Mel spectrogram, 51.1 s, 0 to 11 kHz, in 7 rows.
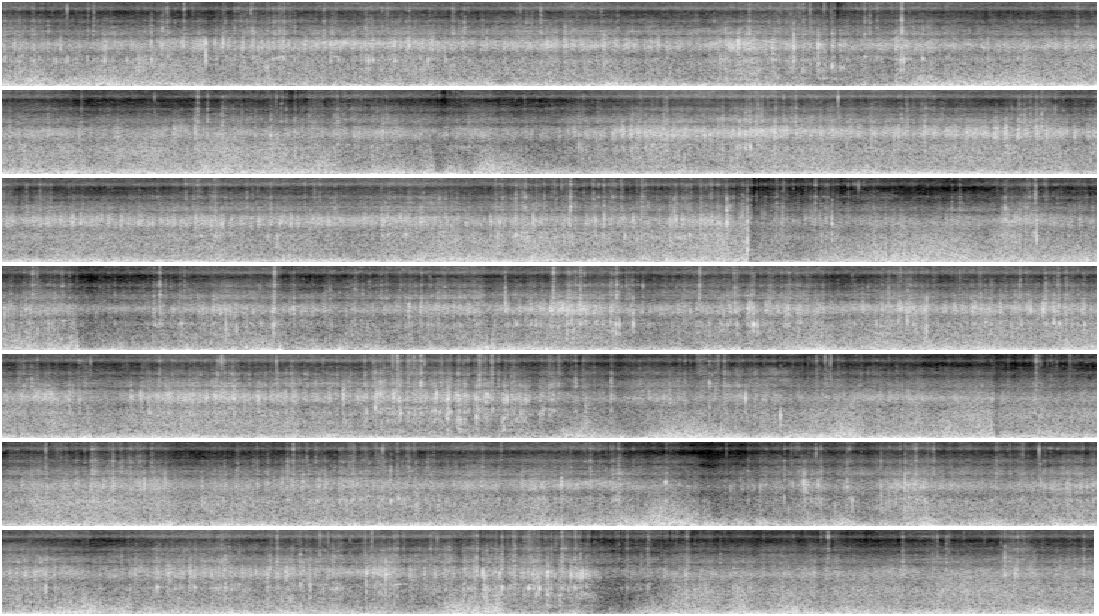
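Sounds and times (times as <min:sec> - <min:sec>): bike rattling: 0:00.0 - 0:51.0
tyres crunching over gravel: 0:00.0 - 0:51.0
wind rushing over microphone: 0:00.0 - 0:51.0.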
